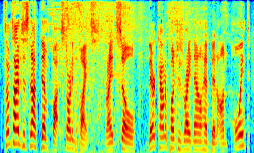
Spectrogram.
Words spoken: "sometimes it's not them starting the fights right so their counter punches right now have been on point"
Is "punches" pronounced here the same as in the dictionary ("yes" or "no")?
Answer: yes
